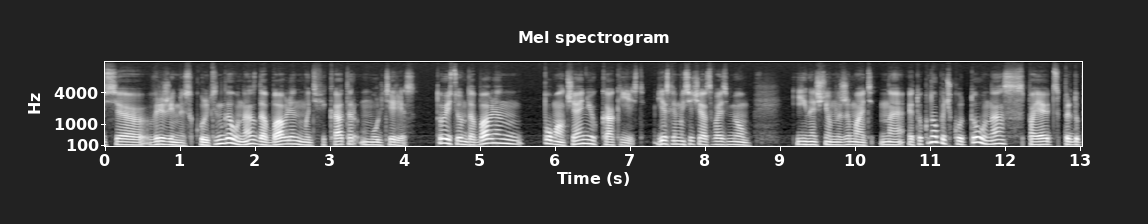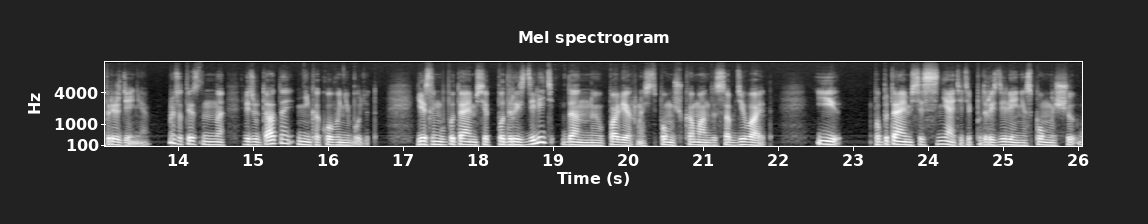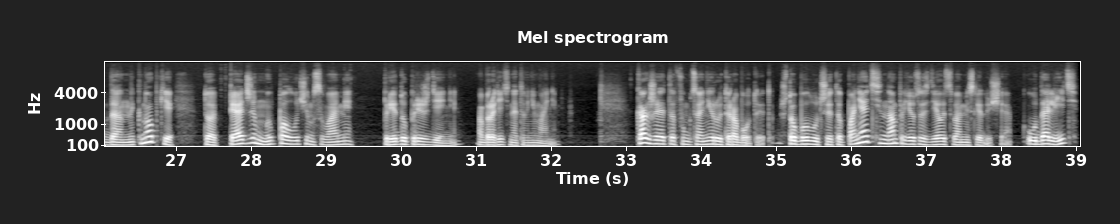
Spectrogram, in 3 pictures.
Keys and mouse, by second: 11.1-11.8 drag, 19.1 click, 19.9 click, 27.7-28.7 drag, 29.3 click.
